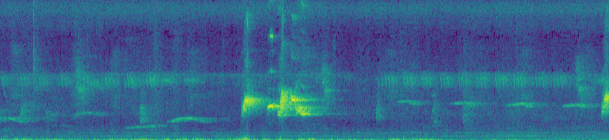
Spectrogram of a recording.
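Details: Morning competitive song of a red-whiskered bulbul used for voice training: soft, gliding whistles, then a loud chattering burst and more short whistled notes, over a faint, constant high tone.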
